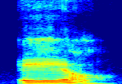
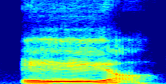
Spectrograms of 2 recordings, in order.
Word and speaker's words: air: if none that is normally not pronounced distinctly but it becomes part of the vowel before it air air not error similarly we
